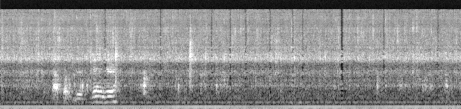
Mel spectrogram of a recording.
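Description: Onions and green bell peppers sizzling gently in a frying pan over low heat, a steady hiss, with a few light knife taps on a wooden cutting board as ginger is chopped.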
